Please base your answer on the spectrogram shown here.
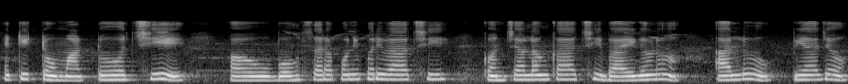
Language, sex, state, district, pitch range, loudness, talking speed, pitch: Odia, female, Odisha, Sambalpur, 200-230 Hz, -14 LUFS, 105 wpm, 220 Hz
